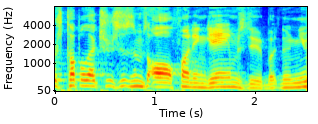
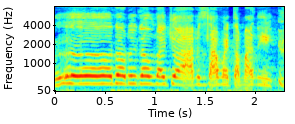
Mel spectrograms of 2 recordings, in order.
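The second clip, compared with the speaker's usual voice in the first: high, loud mock whine; whiny complaint; 8 semitones higher, 4 dB louder than usual. Shaman mocking his own crying before a ceremony, high whine. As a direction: whine about your job like a crybaby.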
